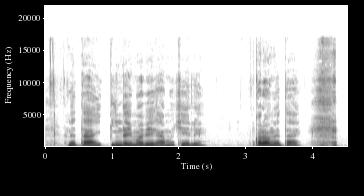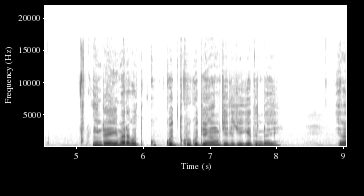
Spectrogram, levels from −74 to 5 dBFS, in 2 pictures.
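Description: No technical faults occur at any point in the speech, so there is nothing to describe in time order.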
